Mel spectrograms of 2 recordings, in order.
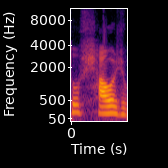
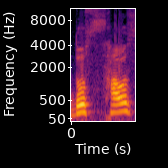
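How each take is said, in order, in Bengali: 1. মাঝের ব্যঞ্জনটি sh ধ্বনি। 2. মাঝের ব্যঞ্জনটি সাধারণ s ধ্বনি। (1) "আমরা দুঃসাহস বলি, তালবস্যই হবে" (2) "দুঃসাহস বলি না"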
